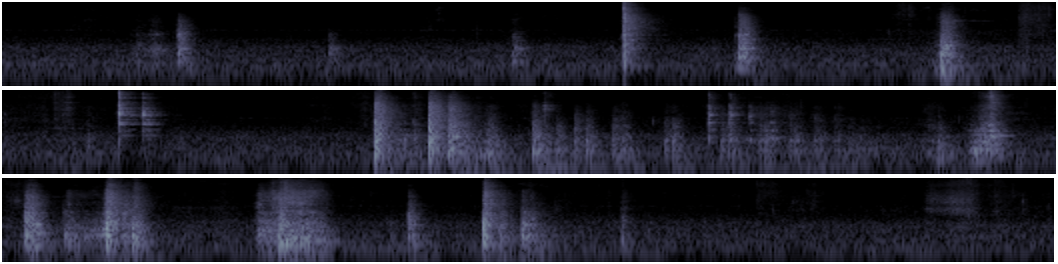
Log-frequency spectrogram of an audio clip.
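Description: Metal engine parts being handled on a workbench: irregular knocks and clinks as a small engine's crankshaft, camshaft and aluminium block are picked up, set down and turned over. The knocks come sparsely at first and most often in the second half.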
